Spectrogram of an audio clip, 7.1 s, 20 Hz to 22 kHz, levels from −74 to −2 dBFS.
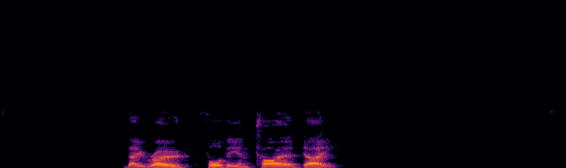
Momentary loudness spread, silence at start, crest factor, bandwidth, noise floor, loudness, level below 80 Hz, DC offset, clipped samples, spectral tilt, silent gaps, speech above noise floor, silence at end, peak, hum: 10 LU; 1.6 s; 18 dB; 7.8 kHz; -75 dBFS; -28 LUFS; -78 dBFS; under 0.1%; under 0.1%; -6 dB/octave; none; 48 dB; 2.9 s; -14 dBFS; none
